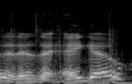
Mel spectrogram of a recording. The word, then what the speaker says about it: Aigo: said it is the eggo i guess the way you pronounce it a igo shadow max cpu i'm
